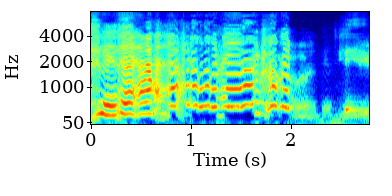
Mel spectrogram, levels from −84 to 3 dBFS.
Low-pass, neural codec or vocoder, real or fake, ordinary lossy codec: none; codec, 16 kHz, 0.5 kbps, FreqCodec, larger model; fake; none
